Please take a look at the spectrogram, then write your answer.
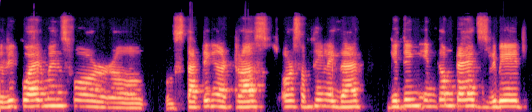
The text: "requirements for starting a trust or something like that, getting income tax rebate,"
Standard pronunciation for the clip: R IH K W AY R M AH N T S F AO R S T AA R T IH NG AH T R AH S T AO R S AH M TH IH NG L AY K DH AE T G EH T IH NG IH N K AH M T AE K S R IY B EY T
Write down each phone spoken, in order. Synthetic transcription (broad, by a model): R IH K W AY R M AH N T S F AO R S T AA R T IH NG AH T R AH S T AO R S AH M T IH NG L AY K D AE T G EH T IH NG IH N K AH M T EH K S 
